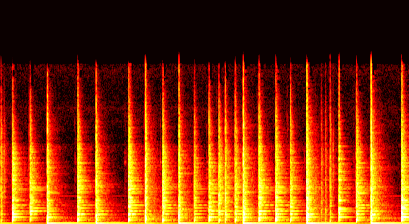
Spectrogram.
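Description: Solo hand drumming with sharp, ringing strokes in a quick rhythm, about six strokes a second, crowding into a fast flurry around two seconds in.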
